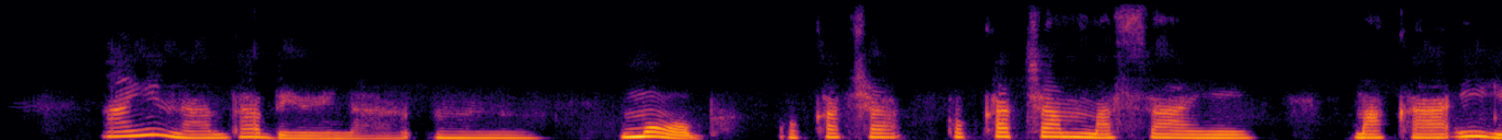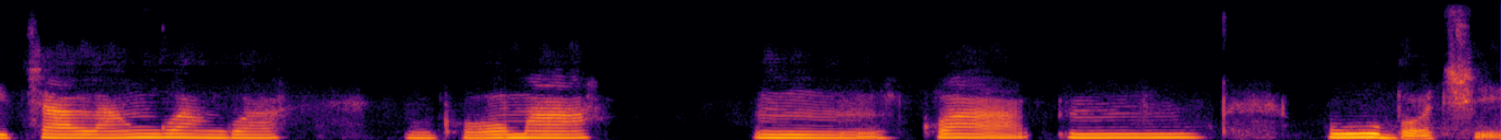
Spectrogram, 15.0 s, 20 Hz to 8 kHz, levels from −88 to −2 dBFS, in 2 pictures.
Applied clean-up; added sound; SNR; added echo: neural mask model Resemble Enhance denoiser.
